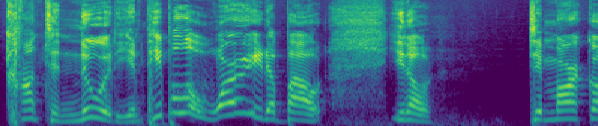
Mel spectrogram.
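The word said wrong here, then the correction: DeMeco Ryans: D'Amico Ryans.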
